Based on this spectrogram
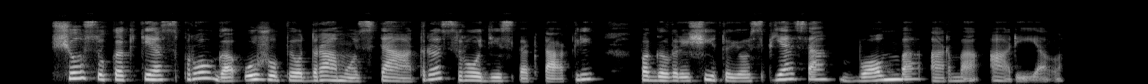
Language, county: Lithuanian, Kaunas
